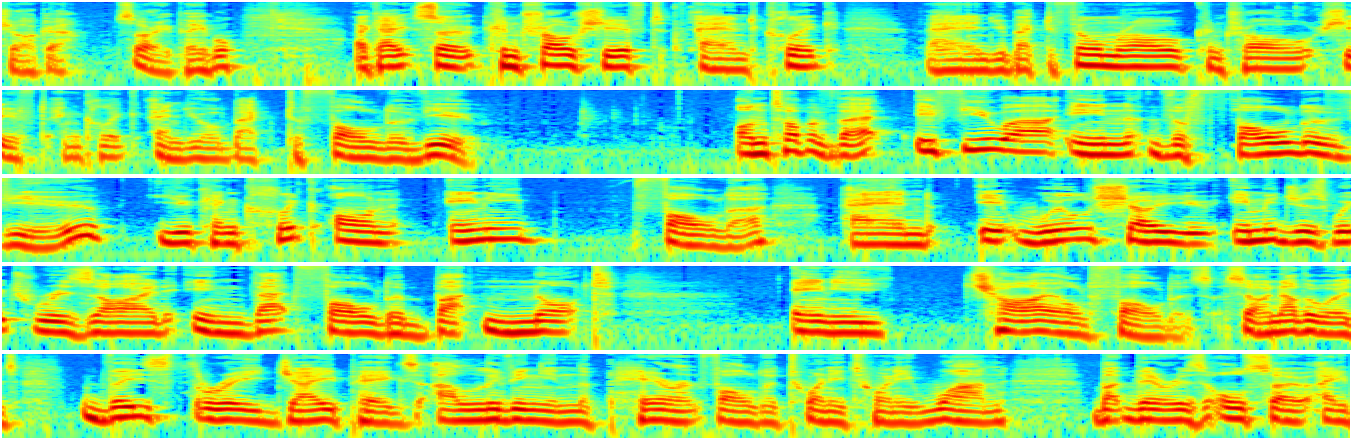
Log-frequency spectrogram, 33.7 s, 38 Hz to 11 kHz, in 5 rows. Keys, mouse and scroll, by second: 3.4 ctrl+shift+click, 6.5 ctrl+shift+click, 15.0 click, 32.2 click.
